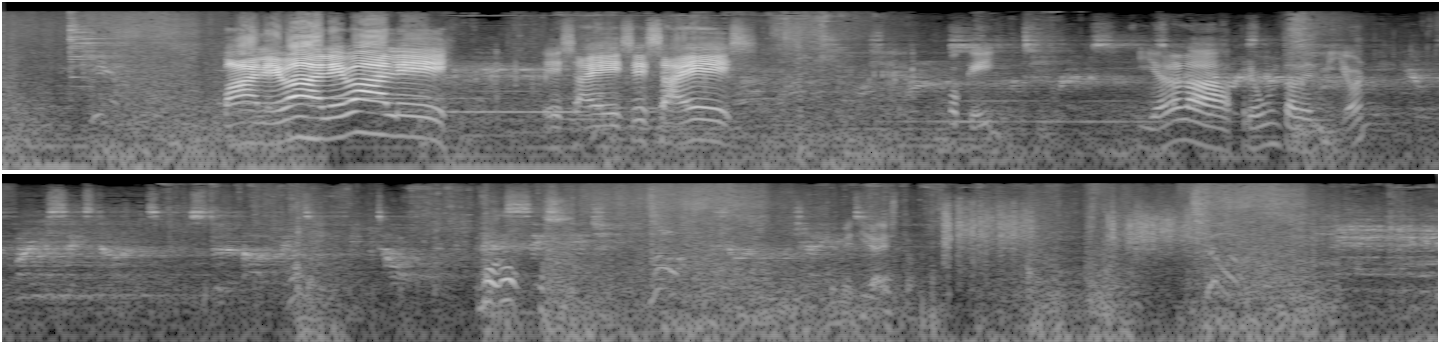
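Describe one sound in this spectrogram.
Flames whoosh and roar with sharp sword swings.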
